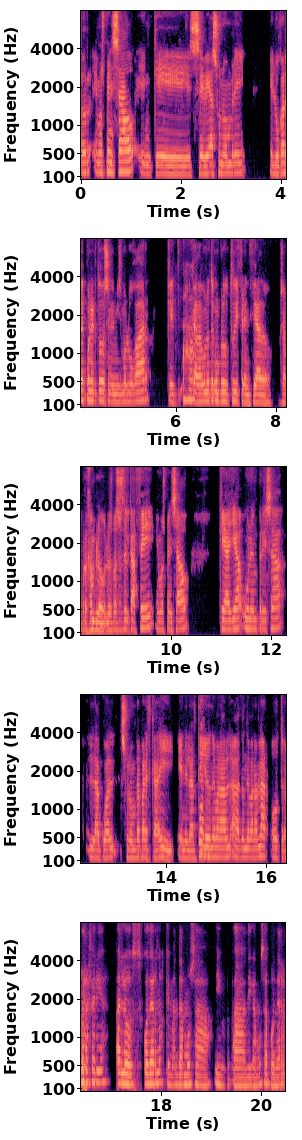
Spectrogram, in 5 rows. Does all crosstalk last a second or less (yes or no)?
yes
